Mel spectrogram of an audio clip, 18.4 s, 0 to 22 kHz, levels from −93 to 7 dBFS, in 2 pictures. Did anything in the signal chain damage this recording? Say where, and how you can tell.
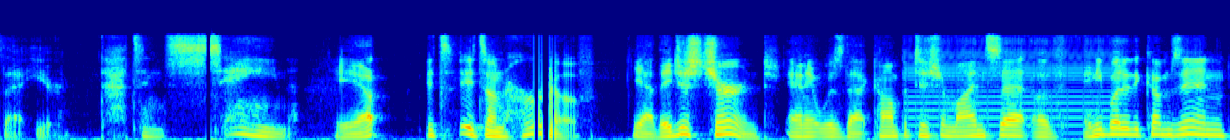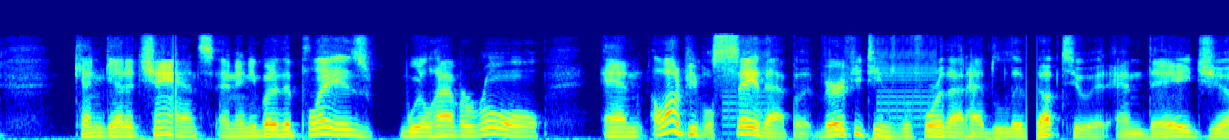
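Yes. At the network stage there is packet loss on an ADPCM call, with hard-edged silent gaps at 1.54–1.60 s (40 ms missing), 4.00–4.20 s (120 ms lost in pieces across 160 ms, the longest gap 60 ms), 10.52–10.55 s (20 ms) and 16.92–17.07 s (80 ms). The gap lengths fit 20 ms packets. After each hole the decoder's predictor and step size no longer match the sender's, so the speech comes back slightly distorted, then settles within tens of milliseconds.

In the analogue wiring there is GSM phone buzz, a hard, raspy 217 Hz tone rich in harmonics at about 19 dB below the speech. From 6.78 to 8.42 s it holds steady, which points to a nearby 2G phone on a call. From 14.64 to 16.25 s it comes and goes, which fits the same phone transferring data. The audio circuitry is rectifying the phone's burst transmissions, which is why the buzz has no relation to the speech. 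The G.722 wideband coding carries the speech out to 7 kHz.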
